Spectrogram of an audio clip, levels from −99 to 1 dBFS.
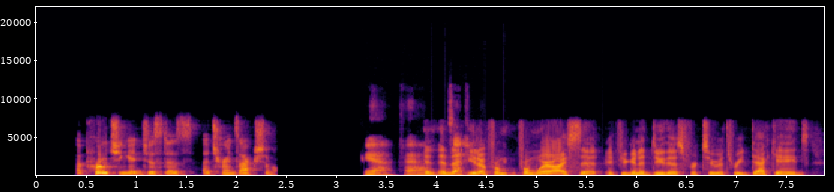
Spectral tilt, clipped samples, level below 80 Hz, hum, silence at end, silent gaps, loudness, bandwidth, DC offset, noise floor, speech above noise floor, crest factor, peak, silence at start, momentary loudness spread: -5 dB/octave; under 0.1%; -64 dBFS; none; 0.15 s; 2.42-3.25 s; -24 LUFS; 10.5 kHz; under 0.1%; under -90 dBFS; over 66 dB; 18 dB; -6 dBFS; 0.4 s; 11 LU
